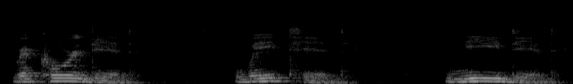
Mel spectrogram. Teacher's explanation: if the sound before the ed is a t or a d, like in these 3 words, then it's going to sound like id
